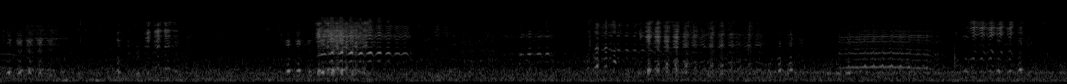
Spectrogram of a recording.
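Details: Happy goats at Lien in Øystre Slidre, Valdres, Norway; a group giving repeated quavering bleats, some loud and close, others fainter, overlapping at irregular intervals with a loud burst near the start.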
